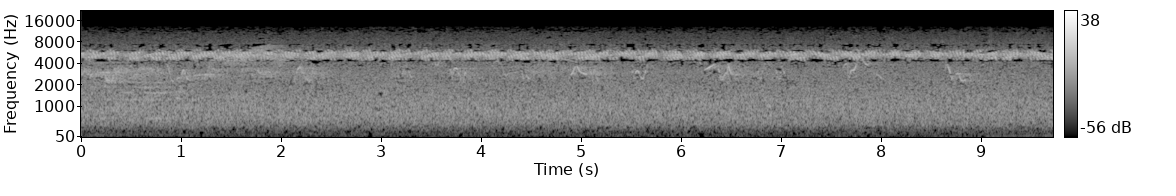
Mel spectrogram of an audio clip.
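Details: Crickets near chrysanthemums in Ukraine produce a continuous high, finely pulsed chirping that never breaks, over a soft wash of further distant insect chirps.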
